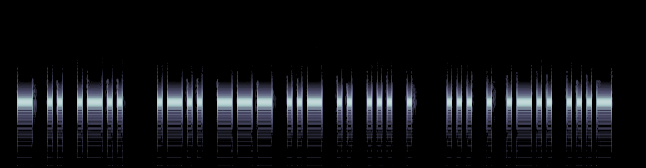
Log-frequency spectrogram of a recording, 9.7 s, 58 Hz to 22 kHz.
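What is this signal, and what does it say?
Morse code, heard as a keyed tone, about 16 wpm, 600 Hz. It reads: TIL LOUISE SELV
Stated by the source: Slow (QRS) Morse code at 16 wpm, from CW med Gnister.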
